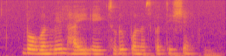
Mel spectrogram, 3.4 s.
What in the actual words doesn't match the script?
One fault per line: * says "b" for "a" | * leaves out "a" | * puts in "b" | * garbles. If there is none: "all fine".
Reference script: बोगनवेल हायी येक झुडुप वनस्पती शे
all fine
